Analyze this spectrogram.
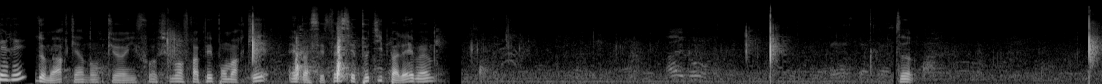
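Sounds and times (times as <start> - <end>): metal boules clacking: 1.6 - 9.0.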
